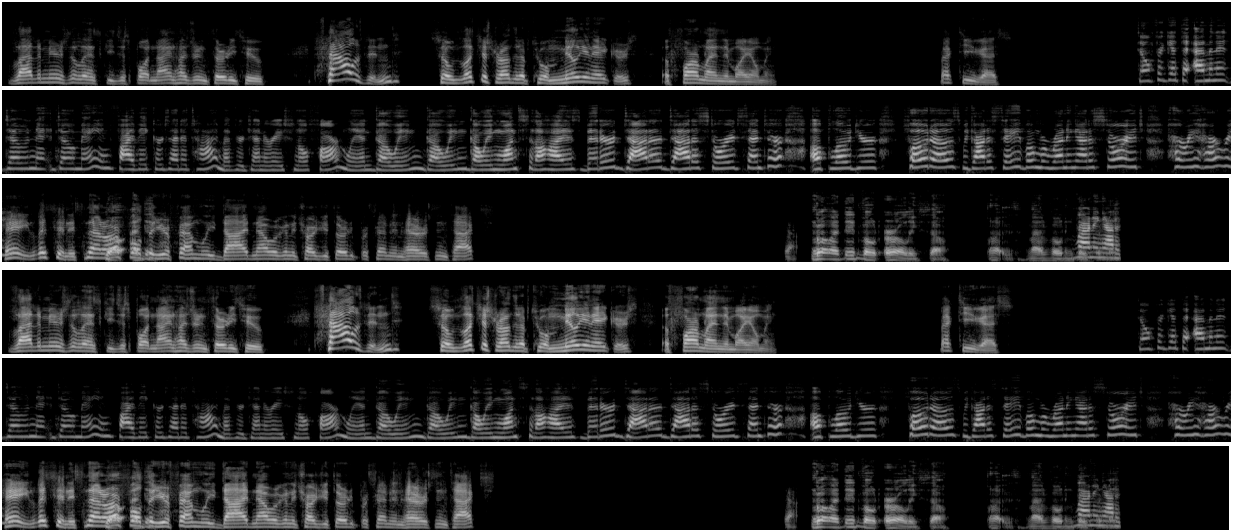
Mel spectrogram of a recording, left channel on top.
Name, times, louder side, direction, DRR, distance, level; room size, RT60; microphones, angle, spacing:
voice 1, 0.1-2.6 3.1-4.0 4.3-6.3 6.6-7.7 9.4-10.1 24.6-29.5 32.4-32.5, right 4 dB, 50° right, 0.8 m, -25 dB
voice 2, 11.4-24.7 35.3-35.8, left 4 dB, 55° left, 7.4 m, -29 dB
voice 3, 25.6-26.1 32.7-34.0 34.4-35.8, equal, 5° right, 4.5 m, -28 dB
head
